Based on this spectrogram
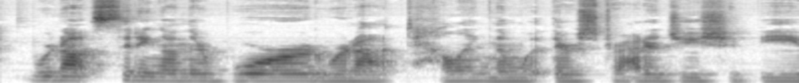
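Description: Over noticeable background noise, a woman with a very deep, low pitch talks at a fairly quick pace in a monotone, flat intonation. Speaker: venture investor and company CEO. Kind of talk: interview.

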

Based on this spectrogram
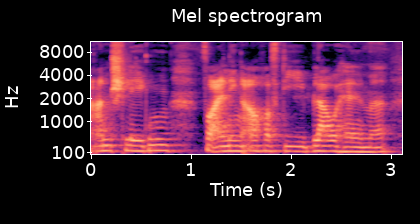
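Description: Over noticeable background noise and audible room echo, a woman talks in a very deep, low voice. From Germany, Lower Rhine (Krefeld). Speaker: United Nations staff member. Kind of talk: interview conversation. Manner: hesitant, many fillers.

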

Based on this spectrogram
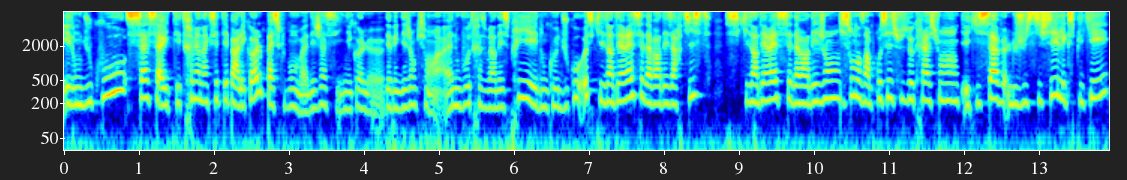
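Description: Using an unremarkable speaking voice, a woman talks at a fairly quick pace and fairly high pitch with lively intonation and hardly any pauses. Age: 30s. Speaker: singer-songwriter and visual artist. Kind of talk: interview. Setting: in person at her home studio.

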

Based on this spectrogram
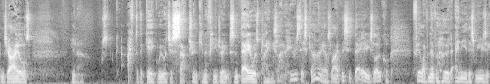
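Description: A somewhat breathy man's voice, very deep and low, at a very fast pace. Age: 40s. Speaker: DJ. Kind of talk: casual chat.

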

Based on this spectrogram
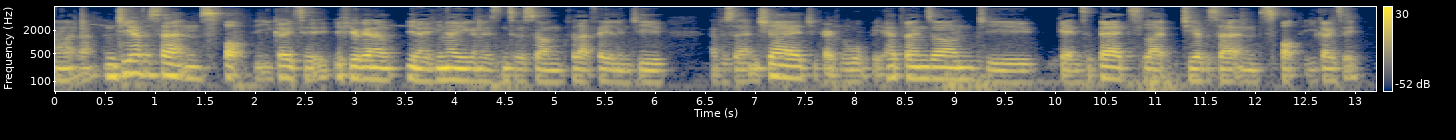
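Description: A man speaks at a very fast pace in a fairly low voice. His loudness swings widely. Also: ordinary pitch variation. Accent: southeast English. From Orpington, south-east London. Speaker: podcast host. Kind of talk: interview.

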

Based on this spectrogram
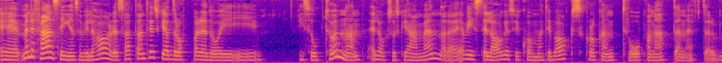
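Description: Heard in a very clean recording against a silent background, a woman with a fairly low pitch uses an ordinary speaking voice with ordinary pitch variation. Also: fairly quick pace. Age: 50s. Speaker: team doctor. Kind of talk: interview.

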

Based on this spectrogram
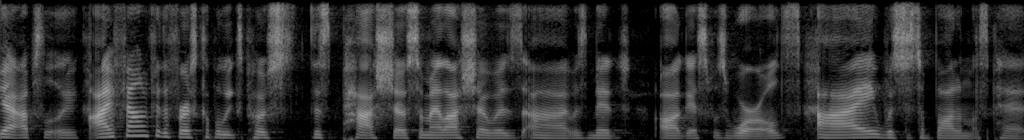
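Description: On a very clean recording with a silent background, a woman with a Californian accent and a very deep, low pitch speaks at a fairly quick pace with fairly even intonation and hardly any pauses. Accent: Californian American. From Los Angeles, US. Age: 30s. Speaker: fitness competitor and coach. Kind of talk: casual interview.

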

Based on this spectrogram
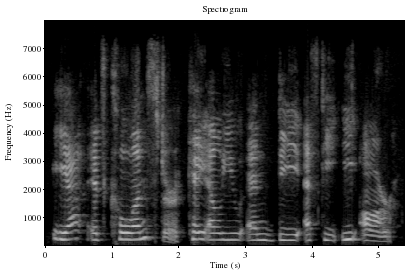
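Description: With an American accent, a woman talks at a very slow pace with hardly any pauses, her fairly high voice showing ordinary pitch variation. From Minnesota. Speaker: news reporter. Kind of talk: casual chat.

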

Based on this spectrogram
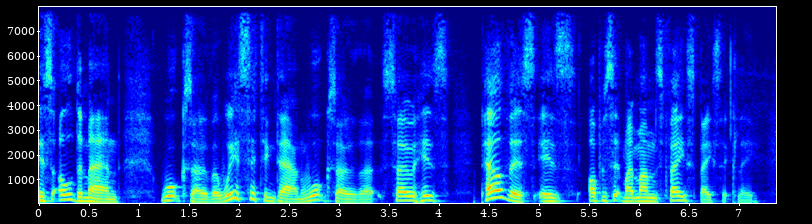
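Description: On a very clean recording with a silent background, a man with a London accent speaks at a fairly high pitch with very wide pitch swings. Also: moderate pace. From London, England. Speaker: comedian. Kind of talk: casual chat.

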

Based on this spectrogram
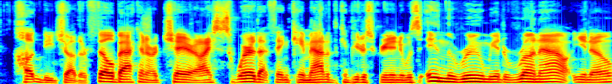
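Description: In a very clean recording with a silent background and a dry, close sound with no echo, a man with an unremarkable speaking voice talks fairly quickly at a fairly low pitch. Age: 30s. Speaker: filmmaker and musician, podcaster. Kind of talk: casual interview chat.

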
